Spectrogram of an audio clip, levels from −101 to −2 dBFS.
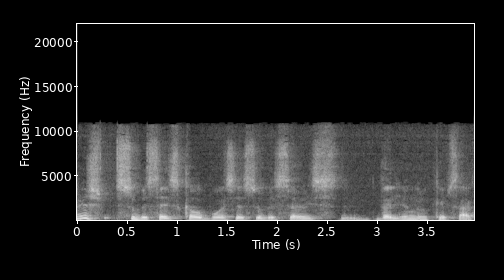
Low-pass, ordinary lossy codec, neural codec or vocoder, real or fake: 10.8 kHz; AAC, 48 kbps; vocoder, 44.1 kHz, 128 mel bands, Pupu-Vocoder; fake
